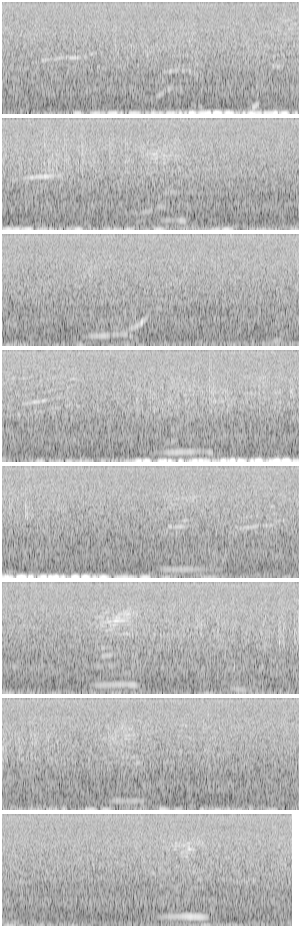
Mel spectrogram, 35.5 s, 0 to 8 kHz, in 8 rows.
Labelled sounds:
0.6	1.2	humpback whale, 1.5 to 1.8 kHz
2.4	2.7	humpback whale, 1.1 to 1.2 kHz
4.8	5.2	humpback whale, 1.5 to 1.7 kHz
6.9	7.1	humpback whale, 0.96 to 1.1 kHz
13.5	14.1	humpback whale, 1.8 to 3.8 kHz
20.3	22.1	humpback whale, 1.4 to 3.3 kHz
23.7	24.3	humpback whale, 0.99 to 3.6 kHz
33.8	34.0	humpback whale, 3.2 to 3.4 kHz

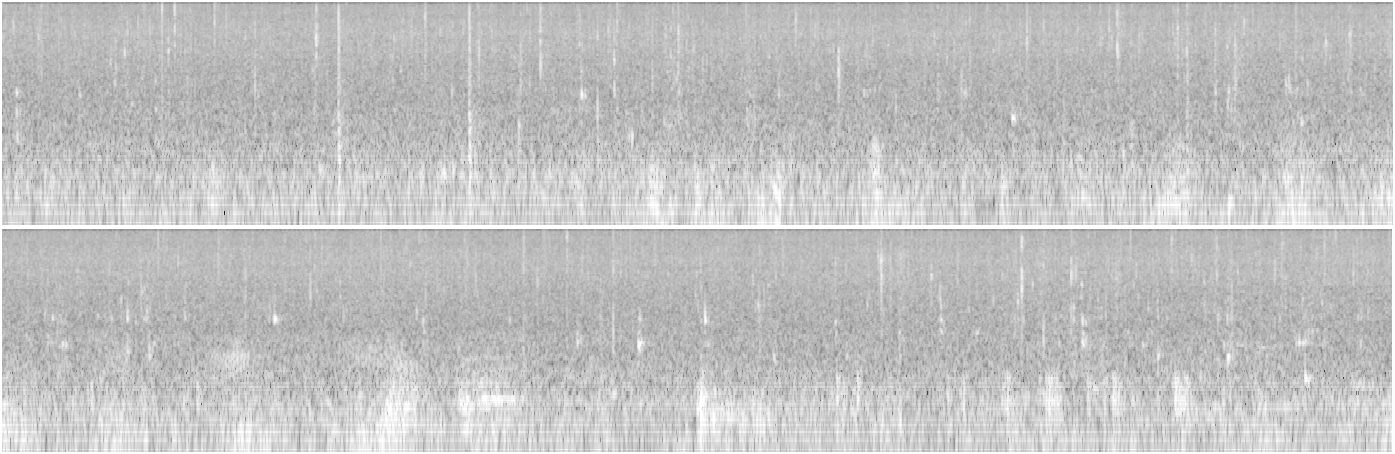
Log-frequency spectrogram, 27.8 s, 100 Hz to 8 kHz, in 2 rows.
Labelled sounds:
26.8	27.1	humpback whale, 0.81 to 1.1 kHz

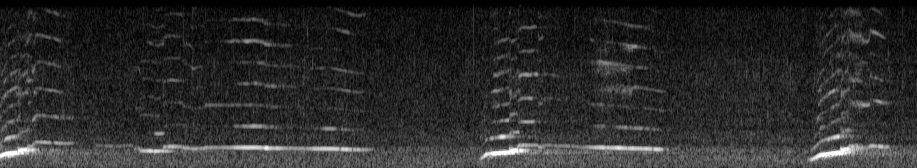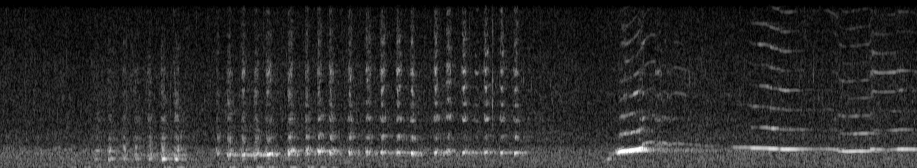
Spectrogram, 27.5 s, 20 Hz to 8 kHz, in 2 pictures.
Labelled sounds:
0.0	1.1	humpback whale, 0.78 to 7.6 kHz
1.4	5.6	humpback whale, 0.78 to 7.9 kHz
7.3	10.1	humpback whale, 0.78 to 7.9 kHz
12.2	13.4	humpback whale, 0.78 to 7.6 kHz
18.2	18.8	humpback whale, 0.78 to 1.0 kHz
23.0	24.1	humpback whale, 0.78 to 7.3 kHz
24.7	27.4	humpback whale, 0.78 to 8.0 kHz

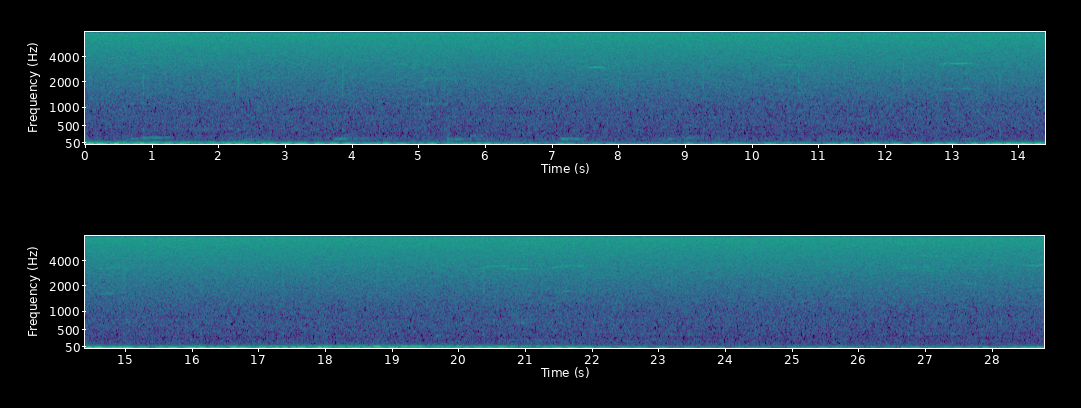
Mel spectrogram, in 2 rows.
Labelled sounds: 7.5	7.8	killer whale, northern resident, G clan, GG subclan, 2.8 to 3.1 kHz
10.3	10.6	killer whale, northern resident, G clan, GG subclan, 3.1 to 3.3 kHz
12.8	13.3	killer whale, northern resident, G clan, GG subclan, 3.1 to 3.4 kHz
20.4	21.1	killer whale, northern resident, G clan, GG subclan, 3.1 to 3.5 kHz
28.5	28.7	killer whale, northern resident, G clan, GG subclan, 3.4 to 3.6 kHz

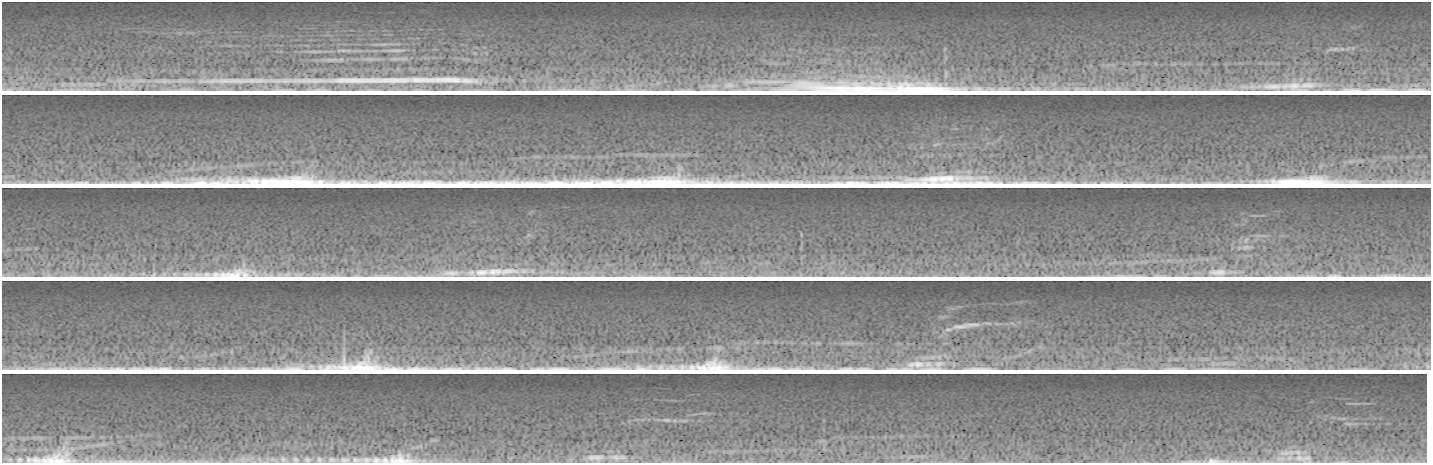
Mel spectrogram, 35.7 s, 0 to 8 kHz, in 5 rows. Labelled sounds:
0.7	1.0	humpback whale, 2.6 to 2.9 kHz
1.5	2.3	humpback whale, 0.99 to 5.6 kHz
5.5	6.9	humpback whale, 0.83 to 1.7 kHz
10.2	10.6	humpback whale, 0.93 to 1.1 kHz
14.0	14.5	humpback whale, 0.83 to 1.0 kHz
25.1	26.6	humpback whale, 0.86 to 3.6 kHz
28.6	29.4	humpback whale, 0.80 to 0.99 kHz
31.7	32.1	humpback whale, 1.4 to 3.4 kHz
32.7	33.1	humpback whale, 0.80 to 0.99 kHz
35.1	35.5	humpback whale, 1.6 to 1.9 kHz

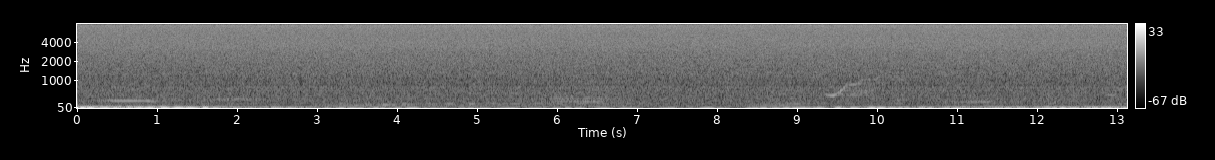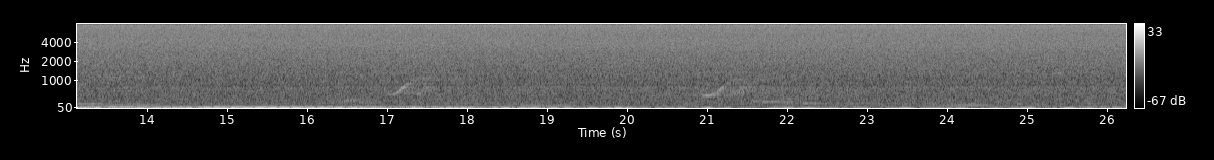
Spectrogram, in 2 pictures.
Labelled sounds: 9.6	9.9	humpback whale, 0.80 to 1.1 kHz

